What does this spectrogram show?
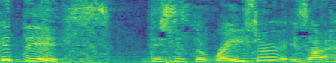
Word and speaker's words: RACER: We say RACER. It's an acronym that stands for Rice Advanced Engineering Systems and Research, so you can say it however you want.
